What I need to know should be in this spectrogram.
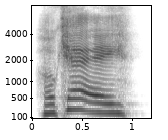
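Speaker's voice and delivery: mock defeated, drawn-out sighing voice laced with doubt. Retelling their reply to their child in the car, with put-on doubt. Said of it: "my voice laced with doubt".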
